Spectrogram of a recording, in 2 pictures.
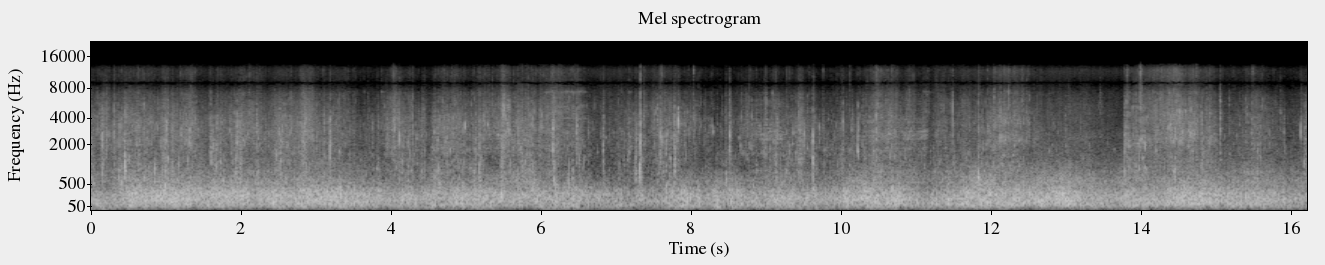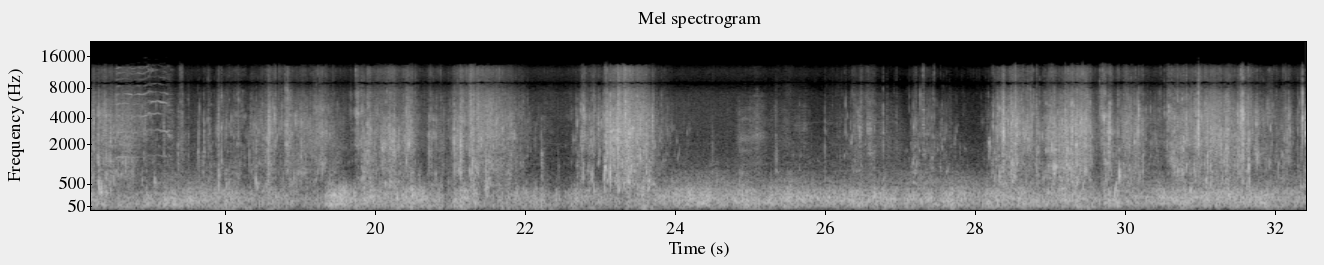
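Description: Wind on the microphone and choppy water slapping a kayak hull, with repeated sharper splashes; near the end a hooked striped bass splashes at the surface beside the kayak.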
